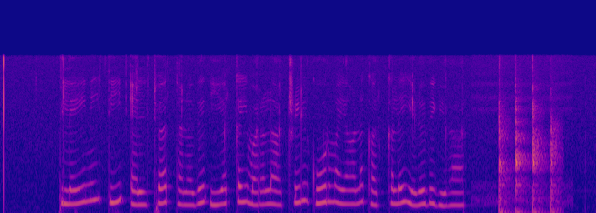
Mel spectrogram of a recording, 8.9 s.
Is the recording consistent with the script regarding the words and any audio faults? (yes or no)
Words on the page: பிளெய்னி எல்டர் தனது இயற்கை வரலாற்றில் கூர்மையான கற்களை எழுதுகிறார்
no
